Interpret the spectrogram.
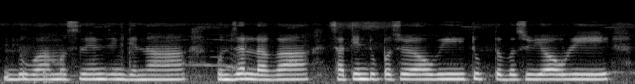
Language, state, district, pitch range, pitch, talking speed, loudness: Manipuri, Manipur, Imphal West, 230-240 Hz, 235 Hz, 75 wpm, -14 LUFS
